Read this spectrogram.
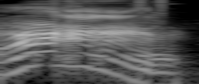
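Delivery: high mock yell of surprise; startled yell. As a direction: let out a sharp mock yelp. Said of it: "What's he yelling about?".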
